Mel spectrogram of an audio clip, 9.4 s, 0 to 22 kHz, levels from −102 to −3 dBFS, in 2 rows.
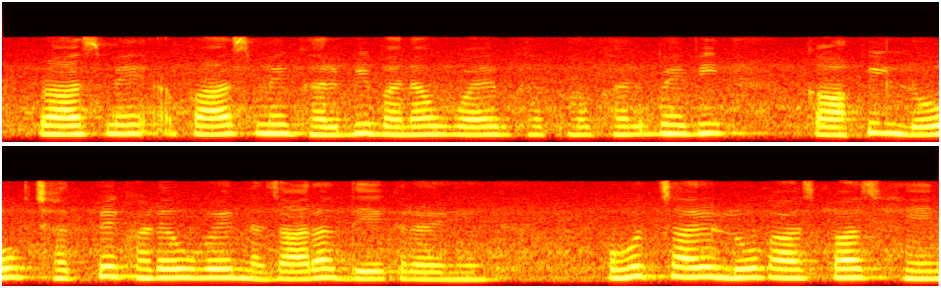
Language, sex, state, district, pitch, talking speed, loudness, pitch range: Hindi, female, Bihar, Darbhanga, 240 Hz, 185 wpm, -17 LUFS, 225-250 Hz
